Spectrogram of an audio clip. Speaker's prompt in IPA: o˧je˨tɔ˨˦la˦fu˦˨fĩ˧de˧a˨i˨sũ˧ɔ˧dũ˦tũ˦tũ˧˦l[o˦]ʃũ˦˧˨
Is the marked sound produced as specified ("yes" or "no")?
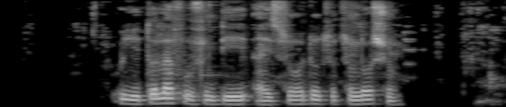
no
